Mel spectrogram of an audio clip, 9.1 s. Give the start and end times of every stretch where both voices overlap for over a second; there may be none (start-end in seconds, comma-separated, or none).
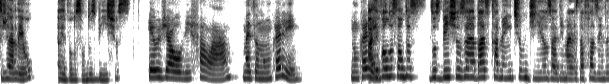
none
